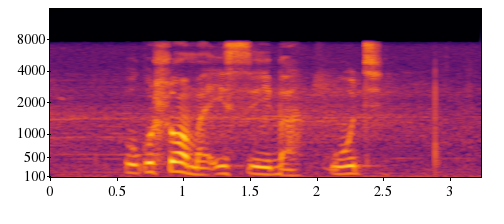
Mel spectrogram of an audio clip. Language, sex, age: Xhosa, male, 19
